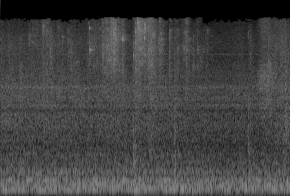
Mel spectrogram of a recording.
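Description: Passenger train running, heard from inside the carriage: a steady low rumble of wheels on the rails, with a few faint clicks.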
